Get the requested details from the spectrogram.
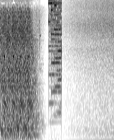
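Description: A video game menu blips as a selection changes.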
